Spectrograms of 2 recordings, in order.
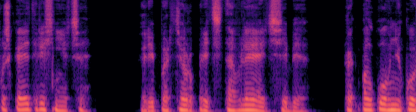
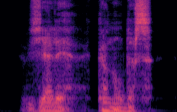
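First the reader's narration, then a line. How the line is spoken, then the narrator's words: Hoarse, barely moving lips. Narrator (Russian): спрашивает он хрипловато, еле шевеля губами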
